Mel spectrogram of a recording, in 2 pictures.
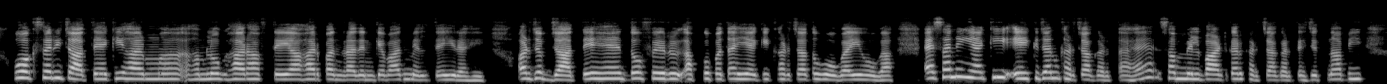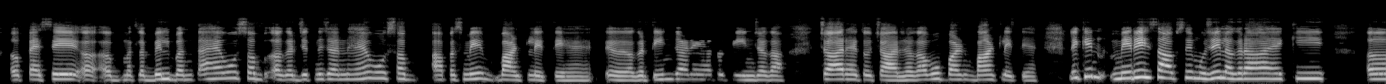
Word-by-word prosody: वो 305 - +4
अक्सर 305 0 +2
ही 300 - +2
चाहते 250 0 +4
हैं 245 - +1
कि 270 +3 -3
हम 250 -1 +1 0.3
हम 240 +1 -3
लोग 255 -2 0
हर 245 0 +4
हफ़्ते 245 -2 0
या 235 0 +4
हर 240 +1 +1
15 215 -3 0
दिन 210 -1 -2
के 220 0 -2
बाद 230 +1 -2
मिलते 205 0 -6
ही 215 0 +1
रहें। 190 -2 -3 0.4
और 265 - +4
जब 265 -6 +1
जाते 215 +4 +3
हैं, 270 0 +2
तो 275 +3 0
फ़िर 265 -1 +2
आपको 240 +3 -1
पता 250 +1 -1
ही 245 -1 +3
है 240 -2 +4
कि 245 +3 -5
खर्चा 235 0 -2
तो 250 0 -3
होगा 215 -1 0
ही 220 +1 +3
होगा। 200 -2 -1 0.4
ऐसा 345 +5 +2
नहीं 345 -1 +4
है 295 -1 +4
कि 330 0 +4 0.2
1 270 +1 0
जन 285 0 +1
खर्चा 225 -2 -1
करता 200 +1 -8
है, 255 - -3 0.2
सब 280 -2 0
मिल-बाँट 240 -3 +2
कर 255 0 +1
खर्चा 210 0 -4
करते 195 +1 -6
हैं, 200 - -8
जितना 220 +3 -4
भी 255 0 -2 0.4
अ, 215 - -1
पैसे 230 +2 +3
अ 220 - -2
अ, 205 - -4
मतलब 210 -2 -5
बिल 255 +2 +4
बनता 220 +1 -6
है, 265 - +1
वो 290 +1 -3
सब 255 -3 -3 0.2
अगर 220 0 -2
जितने 235 +1 -4
जन 235 -1 -2
हैं, 245 +4 -1
वो 285 -1 -3
सब 240 -5 -3 0.2
आपस 220 0 -4
में 245 -2 0
बाँट 210 -3 +2
लेते 190 -2 -2
हैं। 185 0 -5 0.3
अ, 195 -1 0
अगर 200 +1 -2
3 230 +2 -3
जने 235 -1 -3
हैं 225 - -10
तो 225 - -9
3 205 0 -5
जगह, 205 -1 -3 0.4
4 235 0 +4
है 230 -1 -1
तो 210 0 -4
4 195 -1 +1
जगह 200 +2 -1
वो 260 - +1
बट 225 -1 +1
बाँट 220 0 +1
लेते 185 -1 -5
हैं। 185 - -10 0.3
लेकिन 340 +3 +2 0.2
मेरे 290 +4 +8
हिसाब 315 -4 +5
से 305 +3 -2
मुझे 275 +1 +3
लग 265 -3 +2
रहा 255 0 +4
है 255 -1 +1
कि 270 +1 -1 0.4
अ, - - +3
235 Hz, 220 wpm, -20 LUFS, 215-260 Hz, 0.4 s, मेरे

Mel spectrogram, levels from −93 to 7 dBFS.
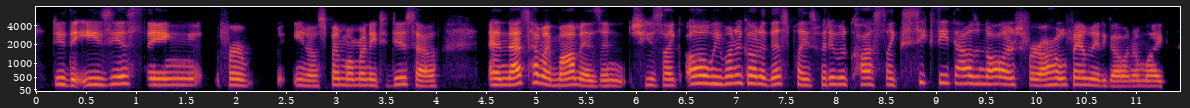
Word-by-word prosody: do 240 0 -1
the 210 - +4
easiest 245 +3 +1
thing 225 0 +3 0.2
for 215 -3 -3 0.4
you 210 - -3
know, 185 -1 -4
spend 225 +4 -3
more 215 -1 -1
money 210 -1 0
to 195 - -14
do 235 +5 0
so," 190 -5 -2 0.5
and 225 0 +4
that's 260 +4 +7
how 310 - +3
my 260 -5 +4
mom 215 +3 +3
is, 190 -2 0
and 195 -2 -5
she's 220 -2 -4
like, 210 0 -2
"Oh, 275 +1 +4
we 265 -1 0
want 265 +2 0
to 290 - 0
go 275 -1 +3
to 255 -2 +2
this 245 +2 0
place, 215 -4 -3
but 230 0 -6
it 245 - +1
would 240 -2 -3
cost, 240 0 -4
like, 225 -3 -5
$60,000 265 -5 -1
for 215 -2 -3
our 210 +2 +2
whole 230 0 0
family 230 -2 +1
to 195 - -8
go," 180 -1 -1
and 180 +1 -5
I'm 185 - -6
like, 185 -1 -2
225 Hz, 235 wpm, -24 LUFS, 210-250 Hz, 0.5 s, that's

